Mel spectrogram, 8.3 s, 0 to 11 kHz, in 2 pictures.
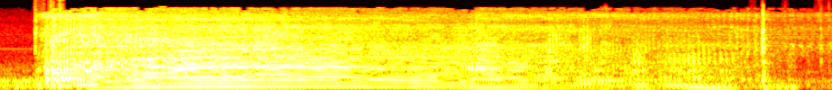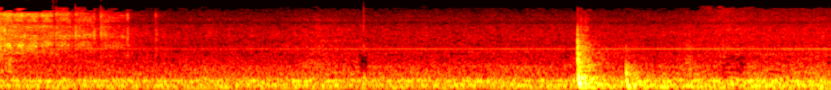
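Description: Trumpf C160 cordless double-cut shear running and cutting through a sheet-metal channel: a loud motor whine with a hiss of shearing metal, its pitch sinking over the last second or so before it stops about three and a half seconds in. A sharp click follows, and a short knock later on.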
